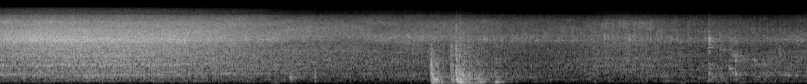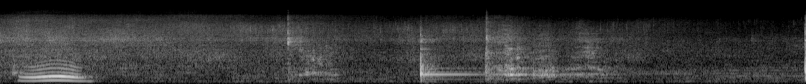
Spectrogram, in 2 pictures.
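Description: Blended chili paste poured into hot oil in an aluminium wok, sizzling loudly at first and fading over the next few seconds, then a spatula stirring and scraping in the wok. A knock about four seconds in and a short wavering tone a little past the middle.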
